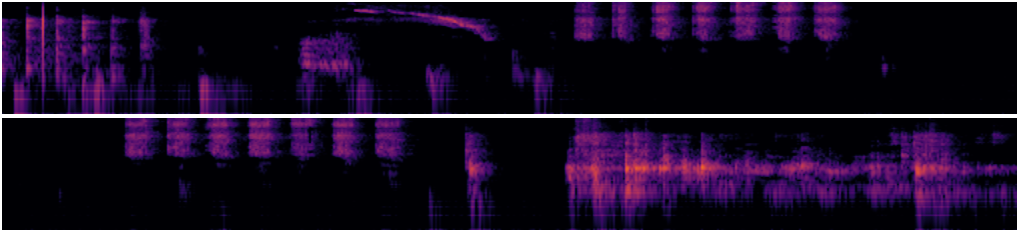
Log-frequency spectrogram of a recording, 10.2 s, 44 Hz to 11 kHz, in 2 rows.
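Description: Ball rolling and rattling around inside a plastic circular track cat toy as a kitten bats it, in two runs of quick, even clicks a couple of seconds apart. A short high falling squeak comes about 2 s in, and a denser clatter of the toy near the end.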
